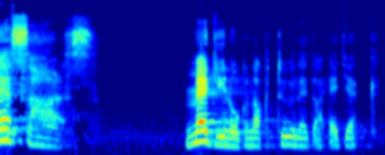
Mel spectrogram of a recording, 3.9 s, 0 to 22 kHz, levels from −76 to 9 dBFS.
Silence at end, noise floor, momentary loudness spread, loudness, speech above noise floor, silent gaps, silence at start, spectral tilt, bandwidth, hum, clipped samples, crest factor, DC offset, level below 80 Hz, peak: 0.1 s; -64 dBFS; 24 LU; -22 LUFS; 39 dB; none; 0 s; -0.5 dB/octave; over 20 kHz; none; under 0.1%; 26 dB; under 0.1%; -78 dBFS; 0 dBFS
